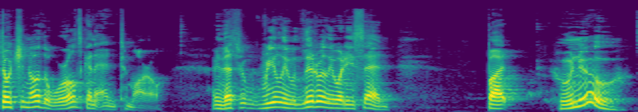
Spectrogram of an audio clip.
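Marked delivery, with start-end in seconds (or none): 0.0-1.6 sarcastic, with swooping intonation. Retelling what a cashier said to a customer: imitating a sarcastic remark. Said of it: "the cashier said with sort of this sarcasm".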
